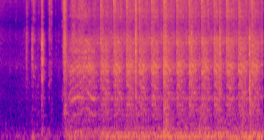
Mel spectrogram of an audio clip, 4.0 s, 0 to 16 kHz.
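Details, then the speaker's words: Fargo D100 (Dodge D100) pickup cold start after sitting all winter, gas poured down carb throat: a few clicks then steady even cranking, never fires; owner thinks no spark. "should have popped off by now all right well that was a fail I'm gonna have to check for spark and whatnot"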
